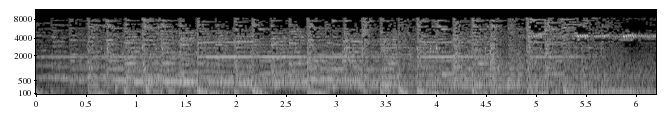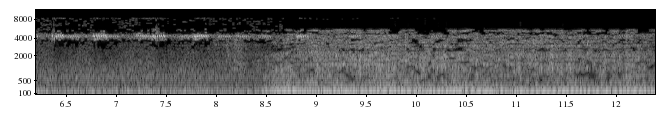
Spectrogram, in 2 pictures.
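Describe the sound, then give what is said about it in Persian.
Music fades into a steady high insect chirp, then in the final seconds a motorcycle engine rumbles in across the desert at midnight, a loud, low, continuous drone that swells as it approaches. “کماندان سب، اون موتورسیکل آمد، حتما مواد مخدر بار کده.”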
